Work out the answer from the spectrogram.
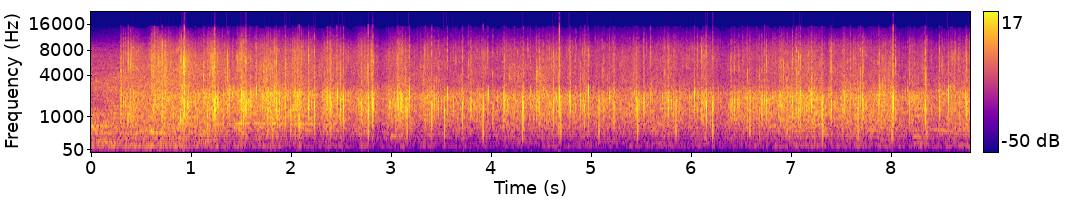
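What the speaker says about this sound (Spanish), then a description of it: "Por favor, un fuerte aplauso." An audience at a dairy cattle handlers' show-ring contest in Tolosa gives strong applause, dense and loud throughout, with a steady wash of clapping from many hands.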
